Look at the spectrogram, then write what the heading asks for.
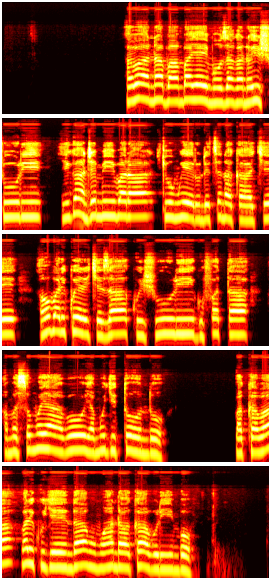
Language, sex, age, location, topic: Kinyarwanda, male, 18-24, Kigali, education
